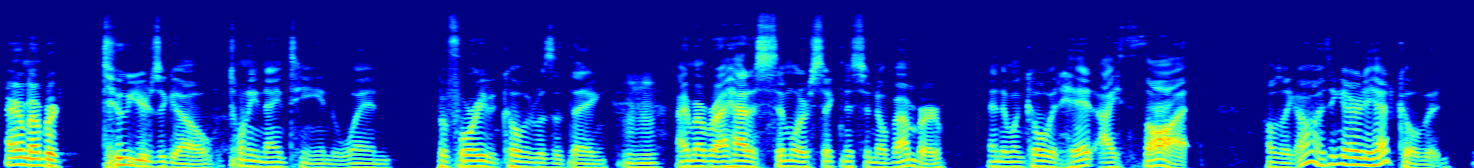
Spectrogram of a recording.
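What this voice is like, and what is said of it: Hoarse, weak voice from a cold. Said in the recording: “My voice is gone. I have a cold”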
